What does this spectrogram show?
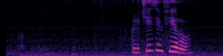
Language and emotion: Russian, neutral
